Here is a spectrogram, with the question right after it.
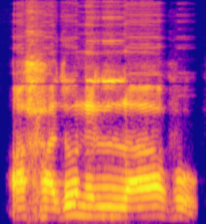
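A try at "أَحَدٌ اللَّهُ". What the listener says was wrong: نہیں موٹا پڑھنا ہے، لام جلالہ ہے.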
